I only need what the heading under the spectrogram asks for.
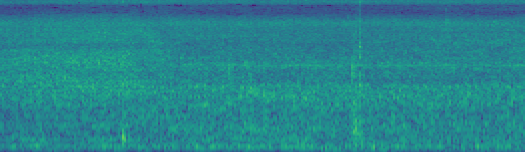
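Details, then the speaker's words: Belt-driven air-con fan after the noisy V-belt's pulley and fan motor were aligned and adjusted. Steady, even whoosh with a low hum and no belt squeal: normal quiet running. "So nawala na yung kanyang ingay. Ayan okay na siya."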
